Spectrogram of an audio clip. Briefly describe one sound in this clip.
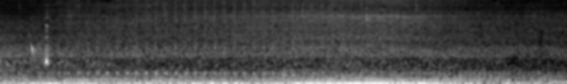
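A car engine hums nearby and drives away.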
